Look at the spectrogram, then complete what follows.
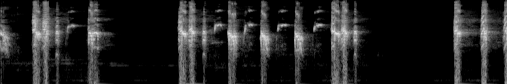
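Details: Lure recording of a long-tailed shrike singing hard, its song filled with imitated phrases: scratchy, rasping bursts mixed with brief high whistles, grouped in clusters with gaps of silence between them.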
